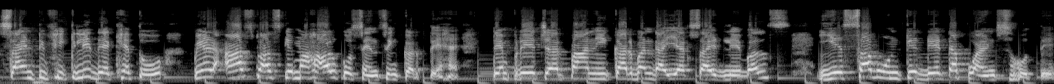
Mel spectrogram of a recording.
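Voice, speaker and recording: With music in the background, a woman speaks in a high voice with a playful, upbeat tone, lively intonation and very even loudness. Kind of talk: comedic monologue to camera.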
